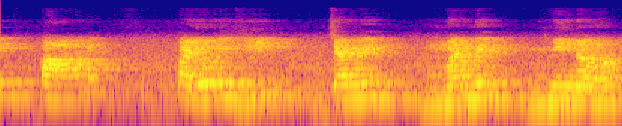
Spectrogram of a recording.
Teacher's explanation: पै फै बै भै और मै, इन वर्णों का उच्चारण हमारे होठों के मिलने से होता है। यदि हमारे होठ काम नहीं करें, यदि हमारे होठ सक्रिय नहीं हो तो अपन पै वर्ग का उच्चारण नहीं कर सकते।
